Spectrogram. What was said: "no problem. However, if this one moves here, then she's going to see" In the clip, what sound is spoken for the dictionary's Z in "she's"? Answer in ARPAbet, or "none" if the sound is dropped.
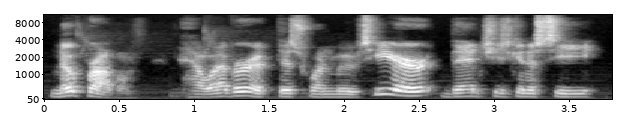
Z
